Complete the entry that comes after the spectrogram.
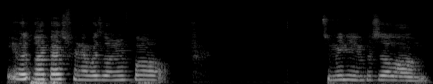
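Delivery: ordinary delivery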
